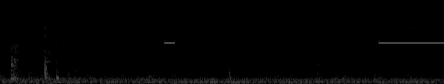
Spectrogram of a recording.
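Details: Korg Trident power supply fuse checked with a multimeter after the regulators showed no shorts: a clean, steady continuity beep holds for about a second, so the fuse is intact.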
